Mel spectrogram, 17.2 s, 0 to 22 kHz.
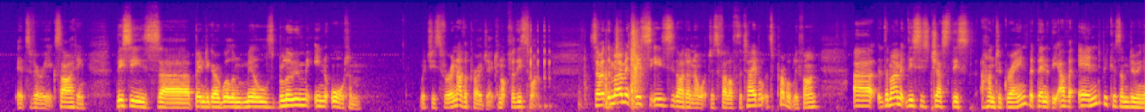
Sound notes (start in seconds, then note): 8.7 small thud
